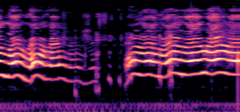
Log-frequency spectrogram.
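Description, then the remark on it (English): A dog whimpers in a long, pleading, wolf-like whine that rises and falls in pitch, breaking off briefly halfway before starting again, loud with no talking. “As it's almost pleading with you in his cute but wolf-like tone.”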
